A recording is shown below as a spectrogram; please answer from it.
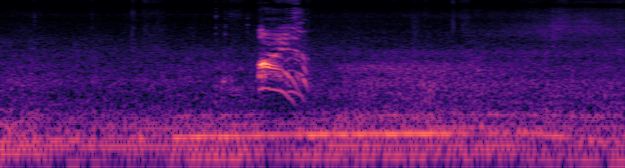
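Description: A child's short karate shout (kiai), falling in pitch, about two and a half seconds in, over a steady low hum of a vehicle engine.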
